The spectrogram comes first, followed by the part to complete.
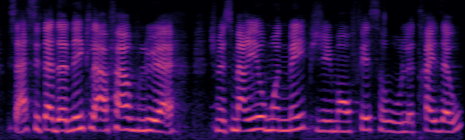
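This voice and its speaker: A fairly quick pace in monotone, flat intonation, with noticeable background noise. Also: woman, fairly high pitch for a woman. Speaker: interview guest sharing life story. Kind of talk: interview testimony. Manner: halting, many hesitations.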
